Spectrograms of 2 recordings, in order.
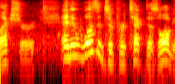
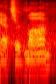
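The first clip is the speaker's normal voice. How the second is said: plain reading voice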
